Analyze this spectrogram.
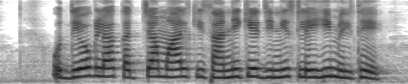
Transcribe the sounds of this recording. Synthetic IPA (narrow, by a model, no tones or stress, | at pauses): ʊd̪joːɡlakɐtːʃamaːlkɪsaːniked͡ʒɪnɪsleɦimɪlt̪eː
